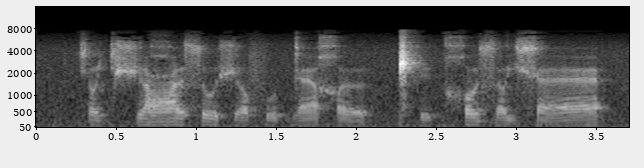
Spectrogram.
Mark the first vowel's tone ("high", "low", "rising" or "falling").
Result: low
